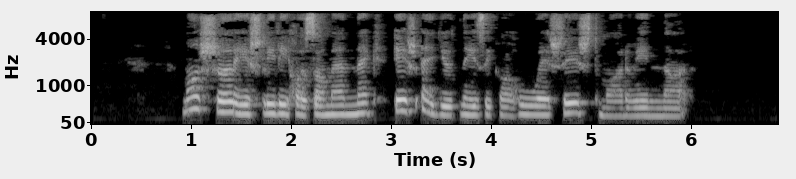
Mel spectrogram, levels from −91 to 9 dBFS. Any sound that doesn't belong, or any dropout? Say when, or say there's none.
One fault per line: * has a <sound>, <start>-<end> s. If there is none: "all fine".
all fine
